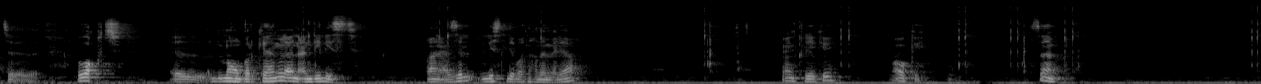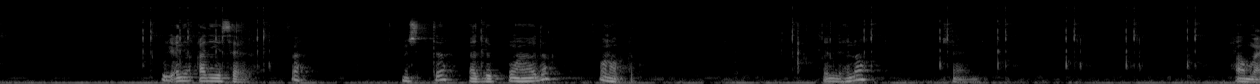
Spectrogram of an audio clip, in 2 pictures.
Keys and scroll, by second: 8.8 Return.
